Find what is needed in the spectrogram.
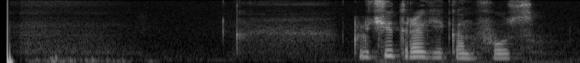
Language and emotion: Russian, neutral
